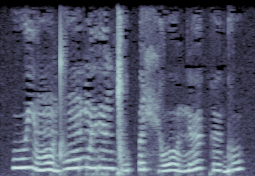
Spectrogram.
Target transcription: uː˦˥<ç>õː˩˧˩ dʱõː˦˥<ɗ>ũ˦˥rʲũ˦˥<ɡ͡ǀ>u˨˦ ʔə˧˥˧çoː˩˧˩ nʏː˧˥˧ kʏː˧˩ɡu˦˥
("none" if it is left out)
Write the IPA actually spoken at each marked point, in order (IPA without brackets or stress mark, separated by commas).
j, ɓ, ɡ͡ǀ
